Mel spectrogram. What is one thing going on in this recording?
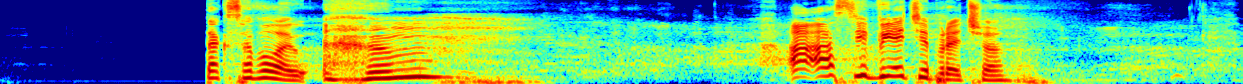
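A young woman speaks with animation through a microphone in a large echoing hall.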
